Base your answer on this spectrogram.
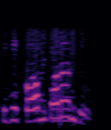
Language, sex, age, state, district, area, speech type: Odia, female, 45-60, Odisha, Sundergarh, rural, conversation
